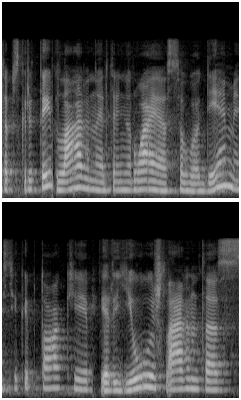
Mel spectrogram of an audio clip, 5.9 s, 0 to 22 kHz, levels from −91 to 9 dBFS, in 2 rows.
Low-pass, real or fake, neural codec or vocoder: 9.9 kHz; fake; vocoder, 22.05 kHz, 80 mel bands, WaveNeXt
